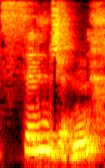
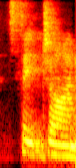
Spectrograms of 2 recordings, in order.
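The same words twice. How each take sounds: First: The name is said in the British pronunciation. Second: The name is said in a non-British pronunciation.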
